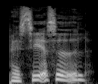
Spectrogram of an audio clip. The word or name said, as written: passerseddel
